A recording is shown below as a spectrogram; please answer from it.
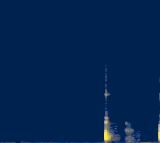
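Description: Near silence, then a single short, sharp click about one and a half seconds in, typical of a computer mouse button being pressed.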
